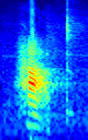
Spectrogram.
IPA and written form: hæt (hat)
